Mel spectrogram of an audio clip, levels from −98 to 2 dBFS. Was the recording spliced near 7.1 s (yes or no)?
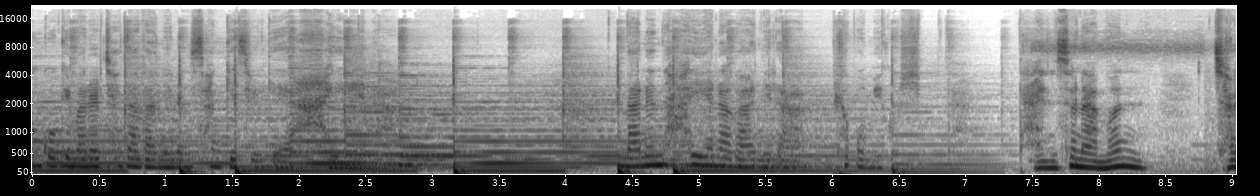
yes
